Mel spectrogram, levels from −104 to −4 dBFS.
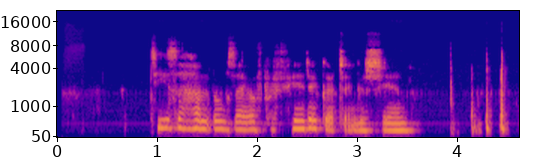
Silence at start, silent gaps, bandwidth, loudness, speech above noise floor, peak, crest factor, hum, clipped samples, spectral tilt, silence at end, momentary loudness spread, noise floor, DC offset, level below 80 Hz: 0.95 s; none; 9.4 kHz; -37 LUFS; 38 dB; -16 dBFS; 22 dB; none; under 0.1%; -4 dB/octave; 0.1 s; 17 LU; -74 dBFS; under 0.1%; -84 dBFS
